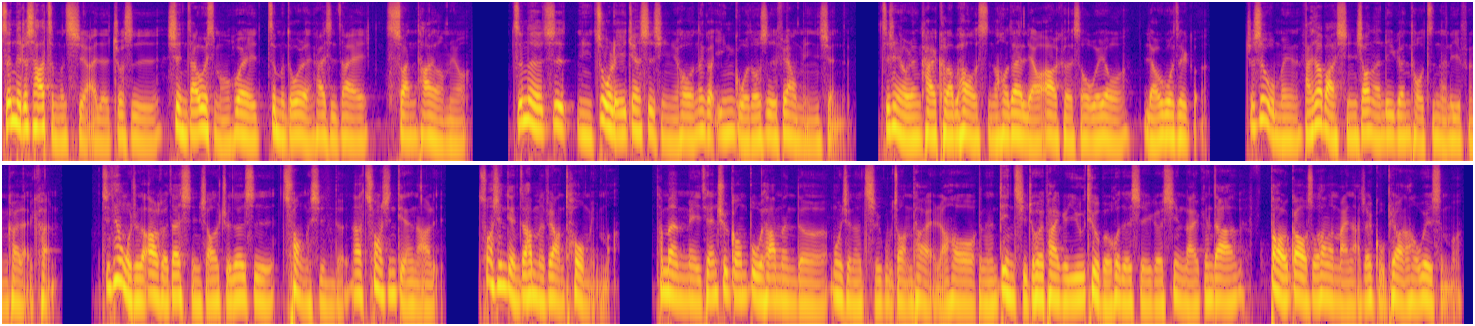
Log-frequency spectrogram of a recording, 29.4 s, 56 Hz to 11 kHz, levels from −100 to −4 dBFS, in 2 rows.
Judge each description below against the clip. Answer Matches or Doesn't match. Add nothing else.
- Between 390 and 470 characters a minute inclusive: Matches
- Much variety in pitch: Doesn't match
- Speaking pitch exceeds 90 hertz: Matches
